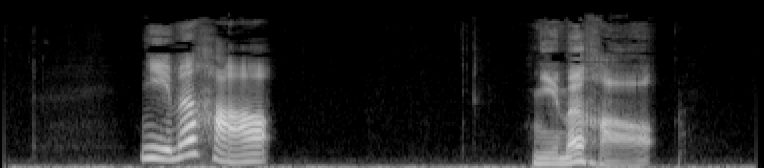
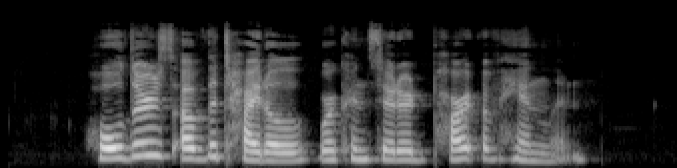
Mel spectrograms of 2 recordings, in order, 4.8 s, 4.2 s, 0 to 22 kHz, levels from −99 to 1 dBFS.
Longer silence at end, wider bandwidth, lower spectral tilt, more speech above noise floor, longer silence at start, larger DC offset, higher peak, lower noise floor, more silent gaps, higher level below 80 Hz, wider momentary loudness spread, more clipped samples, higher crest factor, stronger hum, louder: second, 0.3 s vs 0.6 s; first, 14.5 kHz vs 11 kHz; about the same, -5 dB/octave vs -4 dB/octave; second, 26 dB vs 57 dB; second, 0.05 s vs 0.6 s; neither; about the same, -6 dBFS vs -8 dBFS; second, -48 dBFS vs -81 dBFS; neither; first, -50 dBFS vs under -90 dBFS; about the same, 16 LU vs 14 LU; neither; about the same, 22 dB vs 18 dB; neither; about the same, -23 LUFS vs -24 LUFS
